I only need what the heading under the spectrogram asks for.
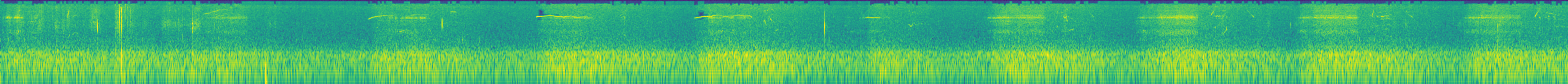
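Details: A big sleeping French Lop rabbit snoring: soft, breathy, rhythmic snores roughly every one and a half seconds over a steady low hiss, with a few faint high squeaks.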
